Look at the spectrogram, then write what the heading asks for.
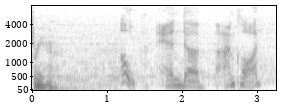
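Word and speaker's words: Rena: I haven't introduced myself my name is Rayna that's not it's Rina oh and uh I'm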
